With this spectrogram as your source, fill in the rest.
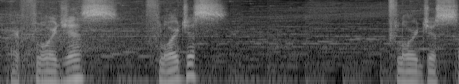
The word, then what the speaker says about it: Florges: Florges, like gorgeous, flower, gorgeous, Florges.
